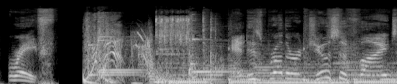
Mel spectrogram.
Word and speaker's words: Ralph: four yeah ray Fiennes first name is spelled like Ralph but pronounced Rafe and his brother Joseph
